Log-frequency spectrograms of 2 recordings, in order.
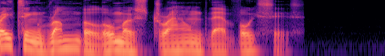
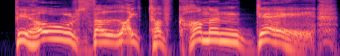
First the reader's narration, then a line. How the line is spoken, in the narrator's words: the old man in white cried out triumphant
